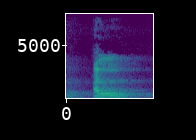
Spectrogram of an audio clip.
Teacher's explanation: کنارہ زبان مسورے سامنے والے مسورے سے مل کر لام ادا ہوتا ہے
